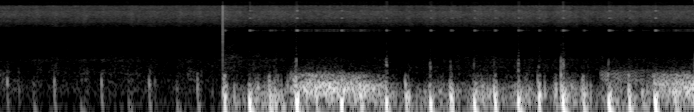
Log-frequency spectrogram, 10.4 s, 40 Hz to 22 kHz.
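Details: Adult female heart auscultated with various stethoscopes at Erb's point, then mitral, tricuspid, aortic and pulmonic areas: regular heartbeat about 90 beats a minute, faint then louder, over steady rushing stethoscope contact noise.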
